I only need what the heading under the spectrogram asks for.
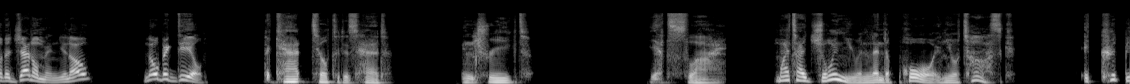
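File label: Six Little Mice, male British story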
